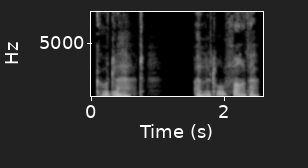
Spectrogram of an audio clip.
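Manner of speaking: soft, low murmur; willing him closer silently; quiet inner thought. A narrator's reading.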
